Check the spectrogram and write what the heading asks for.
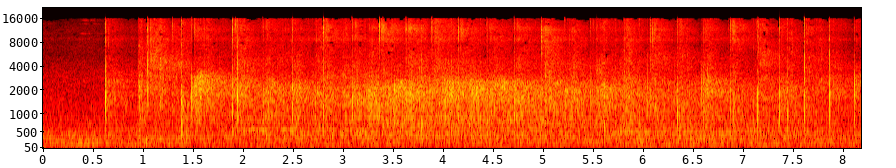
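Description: A small gathering applauding: a few sharp claps about half a second in, then sustained clapping.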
